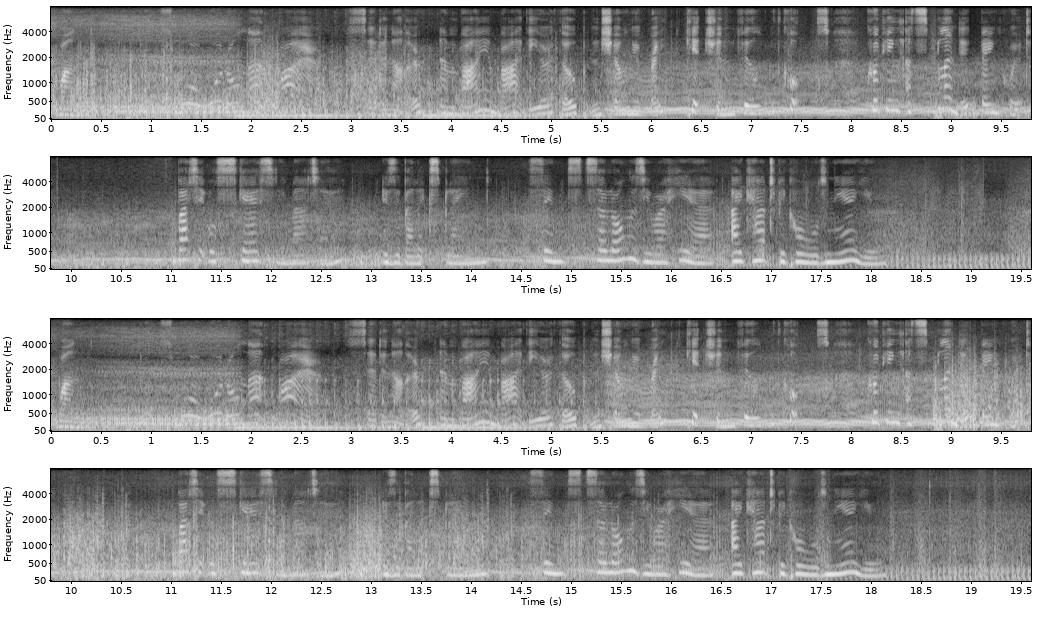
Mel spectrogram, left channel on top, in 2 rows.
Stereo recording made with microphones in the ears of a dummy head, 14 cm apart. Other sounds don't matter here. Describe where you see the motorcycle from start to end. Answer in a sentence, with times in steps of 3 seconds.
You can hear the motorcycle in the centre from 0 s and on the right from 3 s.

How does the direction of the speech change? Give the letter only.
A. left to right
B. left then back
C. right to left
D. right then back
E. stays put
E.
